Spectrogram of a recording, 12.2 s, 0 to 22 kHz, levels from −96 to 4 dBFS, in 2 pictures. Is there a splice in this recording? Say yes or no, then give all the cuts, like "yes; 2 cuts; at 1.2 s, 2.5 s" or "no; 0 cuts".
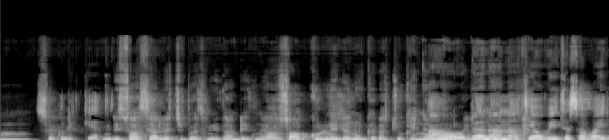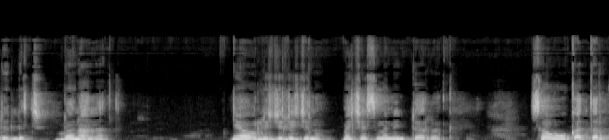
no; 0 cuts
